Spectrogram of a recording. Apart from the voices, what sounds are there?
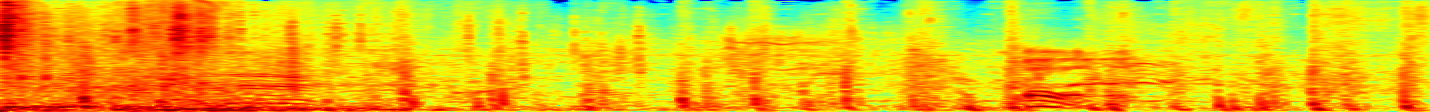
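horse hooves clip-clopping in Hunt: Showdown video game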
